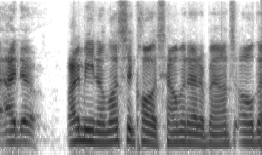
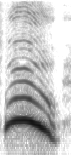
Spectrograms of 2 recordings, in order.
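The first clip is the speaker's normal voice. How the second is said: loud whoop; 10 dB louder than usual. Real, not acted. Continued celebration.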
